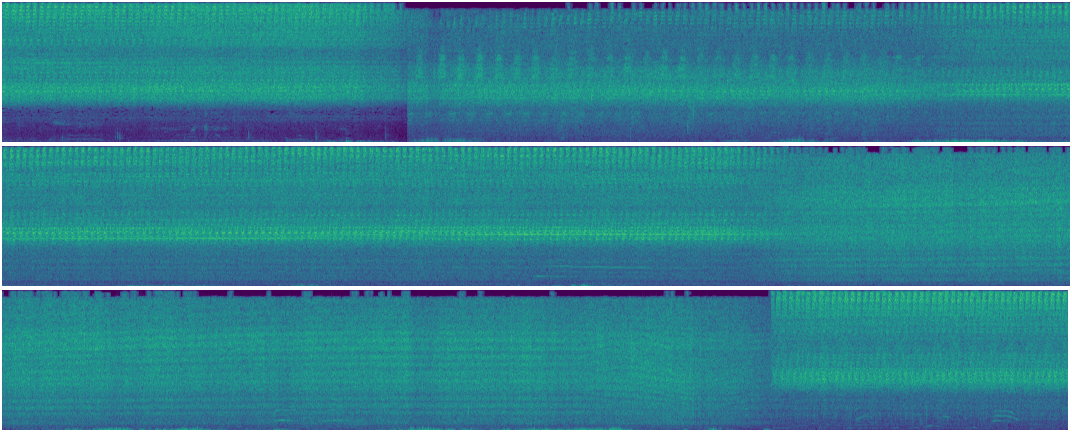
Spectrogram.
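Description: Park fountains spraying and splashing, with a steady high buzz of cicadas over it. The water hiss grows louder from about a third of the way in, and again from about eighteen seconds until shortly before the end.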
